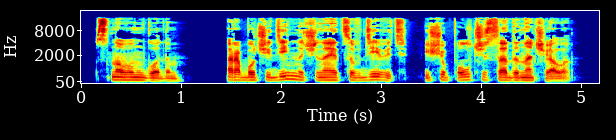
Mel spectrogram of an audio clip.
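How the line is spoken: Grumbling. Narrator (Russian): проворчал он

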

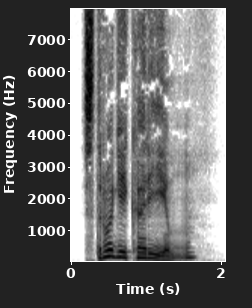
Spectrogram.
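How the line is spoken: Dreamy drawn-out voice. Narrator (Russian): мечтательно протянула Алина

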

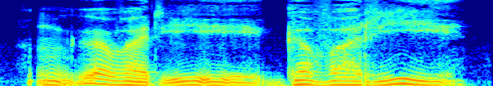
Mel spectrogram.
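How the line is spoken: Old man, strange voice. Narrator (Russian): Вдруг вслух произнес старик странным голосом

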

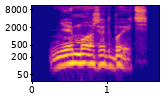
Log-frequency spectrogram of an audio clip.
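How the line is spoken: Breathless exhale. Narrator (Russian): выдохнул Ягут

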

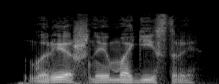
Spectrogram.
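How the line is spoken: Despairing moan. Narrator (Russian): с отчаянием простонал Мелифаро

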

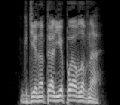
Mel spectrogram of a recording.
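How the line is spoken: Barked. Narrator (Russian): рявкнул он

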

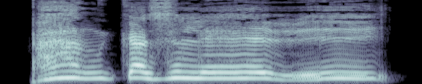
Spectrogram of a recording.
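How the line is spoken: Group moaning. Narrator (Russian): застонали ксензы

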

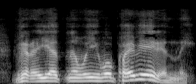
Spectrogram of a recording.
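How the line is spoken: Mocking question. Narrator (Russian): насмешливо спросил пристав

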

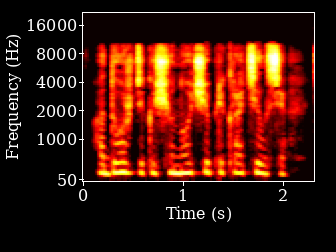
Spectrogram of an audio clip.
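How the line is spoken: Quiet. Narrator (Russian): тихонько сказала я Давину

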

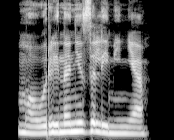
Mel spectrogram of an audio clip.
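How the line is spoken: Growled. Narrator (Russian): прорычал Ларкан

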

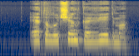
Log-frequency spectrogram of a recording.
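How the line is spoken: Dull, muffled. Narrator (Russian): сказал он глухо

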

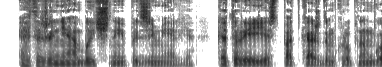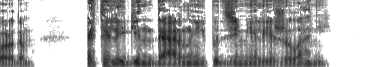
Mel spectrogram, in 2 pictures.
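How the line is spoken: Sigh. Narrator (Russian): Григор вздохнул

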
